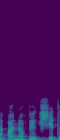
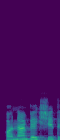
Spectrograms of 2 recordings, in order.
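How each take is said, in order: First: अनपेक्षित with short "na"; अनपेक्षित, second vowel short; correct short vowel. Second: अनापेक्षित with long "naa"; अनापेक्षित, second vowel long; wrong long vowel. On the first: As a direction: say अनपेक्षित as a-na-pekshit. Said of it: "होता है". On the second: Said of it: "नहीं होता". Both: Shown as a demonstration.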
